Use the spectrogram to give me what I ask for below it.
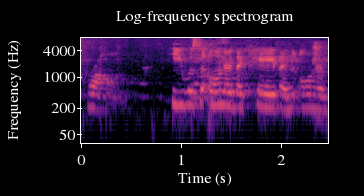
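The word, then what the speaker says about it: Croghan: Cone, K R O G H A N, but pronounced Cone.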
